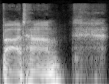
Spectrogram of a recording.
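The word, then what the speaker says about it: Badham: journeyman director so John badam I hope I'm pronouncing his uh his name right it's it's just bad ham uh so yeah John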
